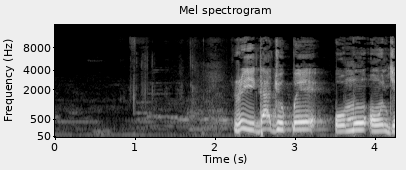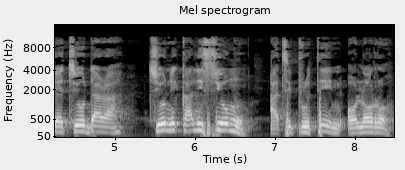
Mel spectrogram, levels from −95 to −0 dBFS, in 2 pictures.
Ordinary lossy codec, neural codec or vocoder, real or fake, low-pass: MP3, 48 kbps; none; real; 14.4 kHz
